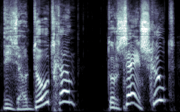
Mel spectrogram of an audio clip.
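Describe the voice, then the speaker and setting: A man narrating a scripted fairy tale as a storyteller, with a husky, breathy voice. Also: high-pitched, huge pitch swings, slow pace, no room sound. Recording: dry, close, faint music behind.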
